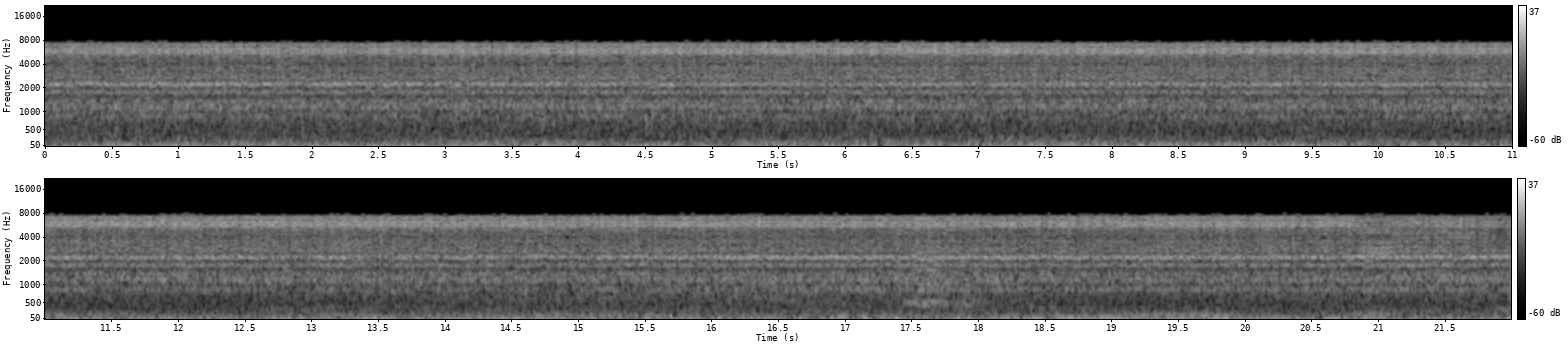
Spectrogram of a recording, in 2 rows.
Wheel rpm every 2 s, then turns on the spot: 120, 110, 110, 110, 120, 110, 110, 110, 120, 110, 110.
none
